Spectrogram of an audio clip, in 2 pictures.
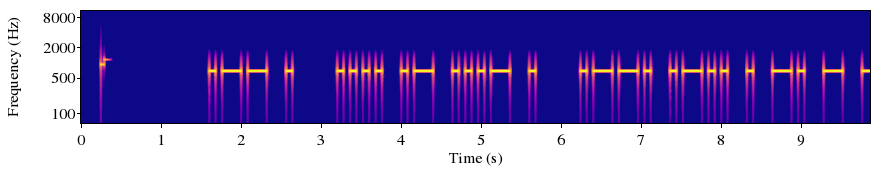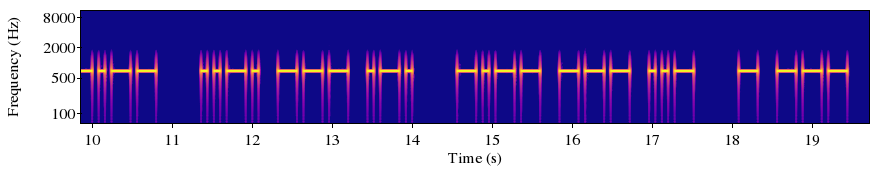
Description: Morse code, heard as a keyed tone, about 15 wpm, 700 Hz. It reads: WE HAVE PLENTY FOR YOU TO
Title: Sentences from Top 1300 Words 15wpm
